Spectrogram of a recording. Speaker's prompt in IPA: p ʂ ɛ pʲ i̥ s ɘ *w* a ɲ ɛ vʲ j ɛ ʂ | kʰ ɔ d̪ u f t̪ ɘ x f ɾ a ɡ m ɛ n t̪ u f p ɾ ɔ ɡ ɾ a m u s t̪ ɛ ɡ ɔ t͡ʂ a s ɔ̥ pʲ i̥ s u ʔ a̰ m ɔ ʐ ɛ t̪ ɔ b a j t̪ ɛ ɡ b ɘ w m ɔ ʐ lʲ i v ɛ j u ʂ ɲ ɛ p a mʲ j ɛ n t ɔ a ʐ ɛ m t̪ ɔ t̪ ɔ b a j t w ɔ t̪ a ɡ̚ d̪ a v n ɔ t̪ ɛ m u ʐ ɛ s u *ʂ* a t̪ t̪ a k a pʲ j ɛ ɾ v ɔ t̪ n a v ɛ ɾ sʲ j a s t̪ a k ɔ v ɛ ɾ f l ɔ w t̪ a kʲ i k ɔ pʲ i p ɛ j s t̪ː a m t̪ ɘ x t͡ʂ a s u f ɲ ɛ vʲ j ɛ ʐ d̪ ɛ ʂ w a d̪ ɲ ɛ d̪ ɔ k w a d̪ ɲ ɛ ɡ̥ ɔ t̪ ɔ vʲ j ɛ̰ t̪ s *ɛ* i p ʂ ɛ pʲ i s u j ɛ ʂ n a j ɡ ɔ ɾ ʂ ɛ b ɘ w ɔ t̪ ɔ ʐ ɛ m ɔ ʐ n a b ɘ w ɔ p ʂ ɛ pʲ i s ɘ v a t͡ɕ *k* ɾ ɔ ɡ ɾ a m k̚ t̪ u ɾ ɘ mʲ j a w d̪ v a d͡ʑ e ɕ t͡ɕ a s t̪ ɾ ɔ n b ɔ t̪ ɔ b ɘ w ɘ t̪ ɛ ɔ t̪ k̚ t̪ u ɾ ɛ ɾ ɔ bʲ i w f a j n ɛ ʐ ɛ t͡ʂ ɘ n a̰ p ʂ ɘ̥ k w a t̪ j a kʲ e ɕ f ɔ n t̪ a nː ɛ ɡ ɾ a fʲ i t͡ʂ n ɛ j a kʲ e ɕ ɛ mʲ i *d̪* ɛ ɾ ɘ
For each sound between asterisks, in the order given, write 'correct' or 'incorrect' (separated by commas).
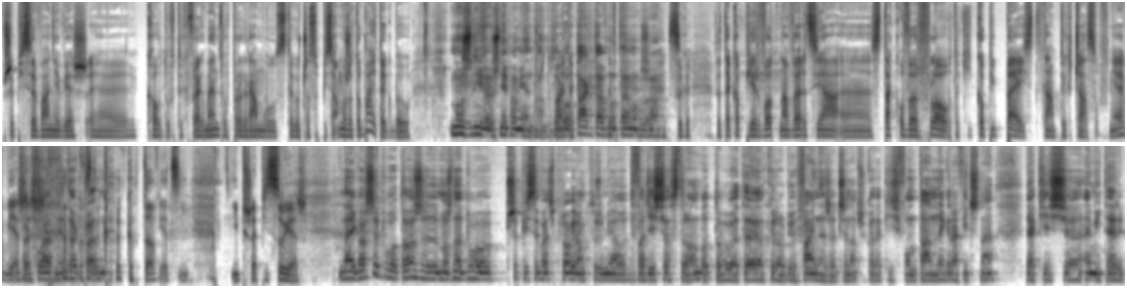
incorrect, incorrect, incorrect, incorrect, incorrect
